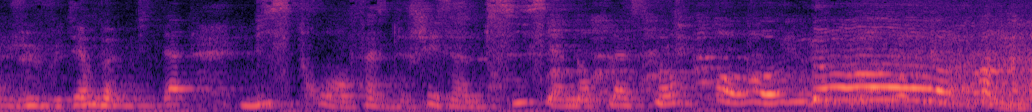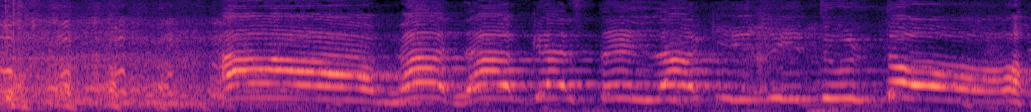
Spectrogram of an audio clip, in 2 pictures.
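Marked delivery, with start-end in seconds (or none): 3.6-10.3 delighted exclamation. Acted. Greeting a laughing customer.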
